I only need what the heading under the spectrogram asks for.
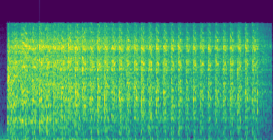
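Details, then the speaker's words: Freshly built Mazda Miata engine, first start attempts, cam angle sensor checked and grounds continuity-tested: steady starter churn about three and a half beats a second, no firing; no spark, failed ignition coil packs. "check for spark i'm a little let down right now that was really high hopes round four jesus christ dude damn it still nothing huh she's dead"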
